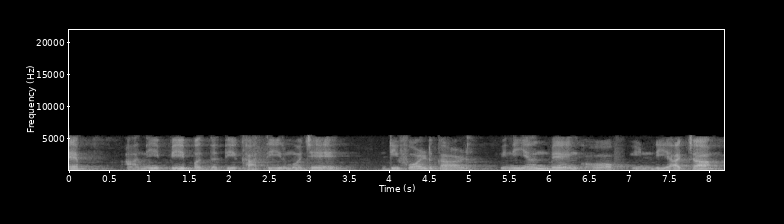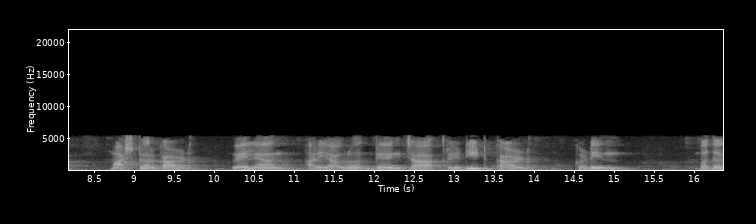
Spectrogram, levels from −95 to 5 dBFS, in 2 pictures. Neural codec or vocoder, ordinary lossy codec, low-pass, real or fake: vocoder, 24 kHz, 100 mel bands, Vocos; MP3, 32 kbps; 5.4 kHz; fake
